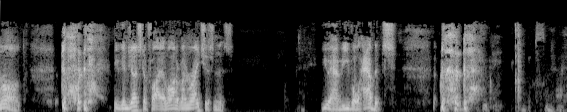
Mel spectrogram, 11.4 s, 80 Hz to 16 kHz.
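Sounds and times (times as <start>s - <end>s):
speech: 0.0s - 0.5s, 1.2s - 4.7s, 6.4s - 8.0s, 8.6s - 11.3s
man coughing: 1.2s - 2.2s, 8.7s - 9.8s.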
